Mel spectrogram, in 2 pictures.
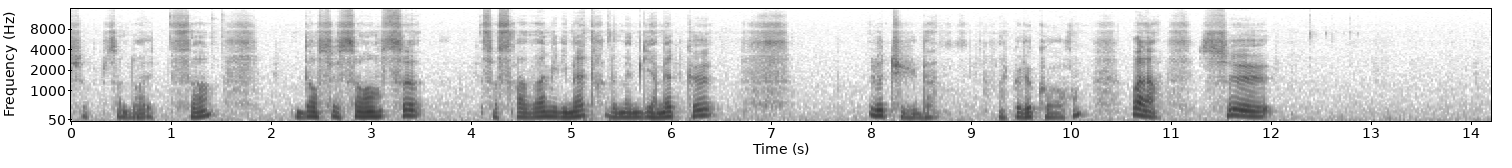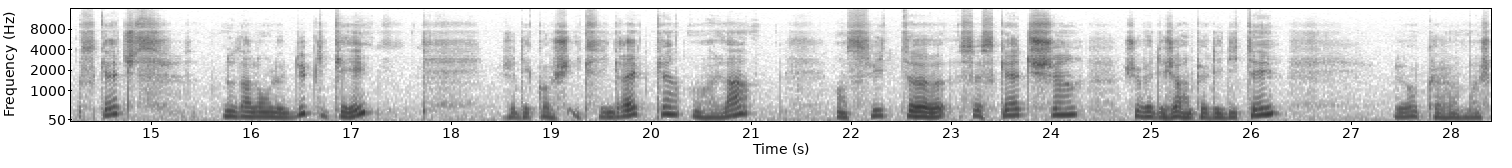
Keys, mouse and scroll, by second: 2.3 click, 3.8 click, 4.9 KP_2, 5.1 KP_0, 5.3 KP_Enter, 7.6 click, 9.1-10.9 drag, 11.7 click, 15.5 click, 16.8 click, 18.6 click, 19.9 click, 21.4 click, 25.2 click.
